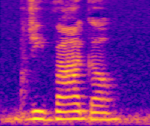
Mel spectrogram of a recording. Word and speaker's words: Jivago: Z is for Jivago. Good night, Jivago the zebra. I've enjoyed our rendezvous. Z. So here, the Z sounds like a G. Jivago doesn't make the Z sound.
